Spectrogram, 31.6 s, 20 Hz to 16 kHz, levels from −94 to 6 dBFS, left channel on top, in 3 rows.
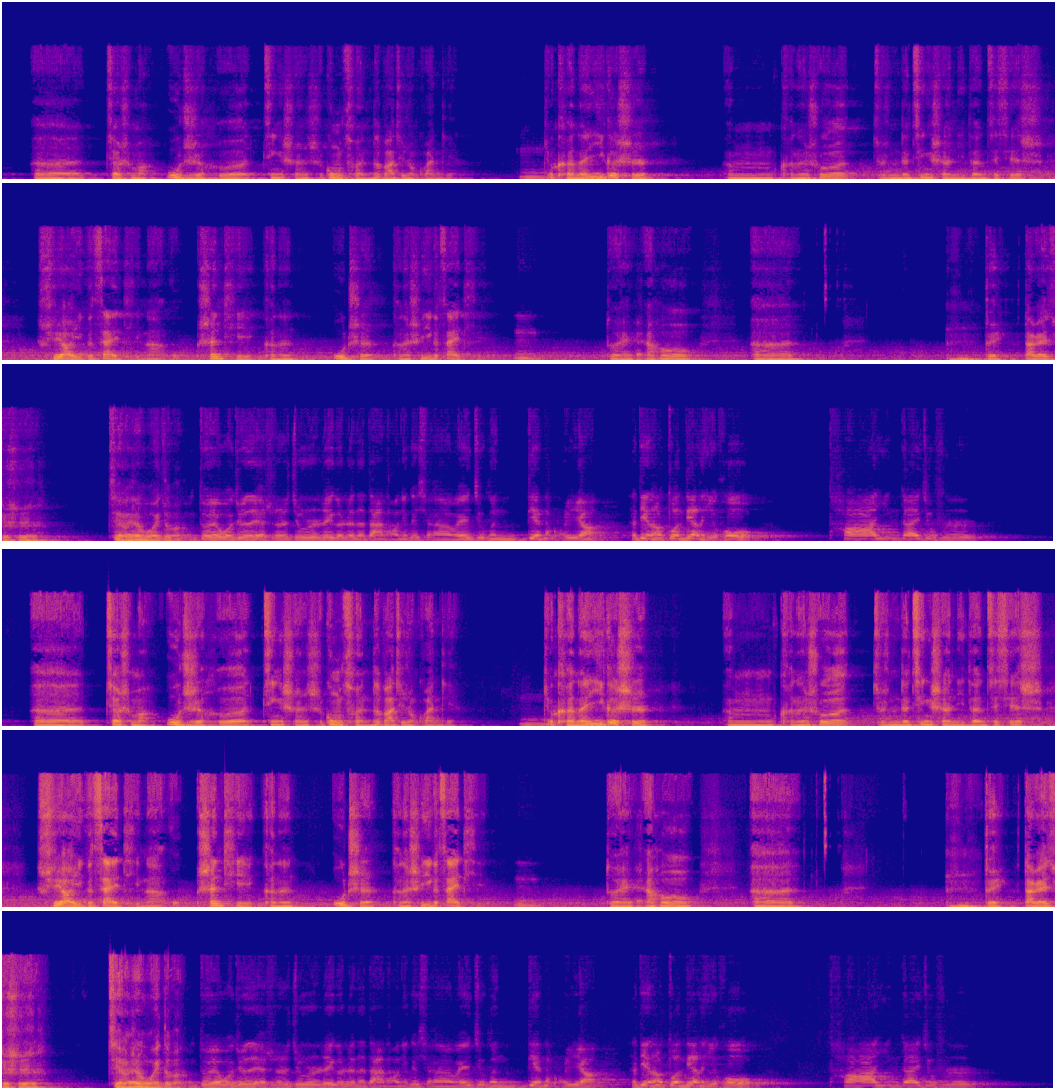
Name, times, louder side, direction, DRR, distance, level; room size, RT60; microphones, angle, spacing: voice 1, 0.3-4.5 5.4-6.6 7.2-10.6 10.9-13.5 13.8-15.4 16.6-17.7 18.0-18.5 19.0-19.1 20.0-21.5 22.1-22.9, right 3 dB, 65° right, 0.8 m, -26 dB
voice 2, 5.2-5.6 15.7-16.0 16.8-17.0 22.2-27.0 27.4-28.6 29.3-30.8, left 1 dB, 30° left, 2.5 m, -33 dB
sound 1, 6.5-22.0, right 1 dB, 30° right, 1.9 m, -45 dB
25.5 x 23.0 x 9.0 m
head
